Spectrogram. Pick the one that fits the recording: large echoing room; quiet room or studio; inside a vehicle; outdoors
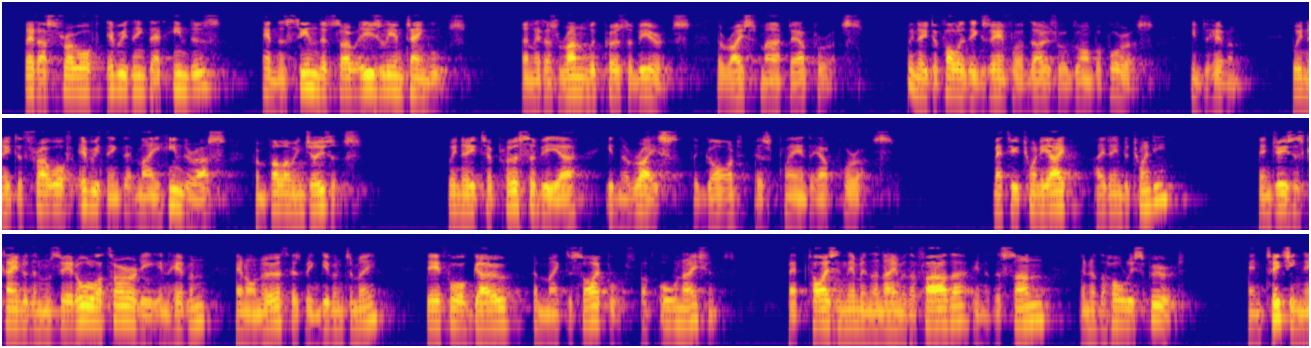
large echoing room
